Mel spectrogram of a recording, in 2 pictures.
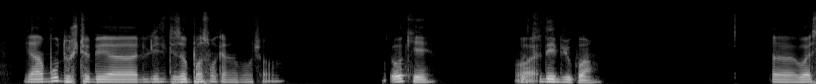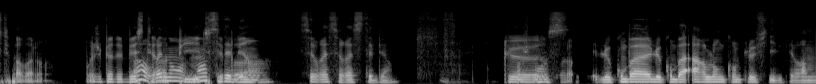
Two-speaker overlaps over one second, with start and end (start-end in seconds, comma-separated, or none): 9.5-10.9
